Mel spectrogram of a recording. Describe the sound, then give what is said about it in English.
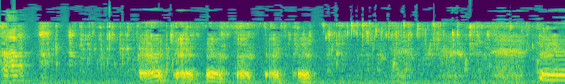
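A water fountain runs steadily, a continuous loud splashing rush with a brief series of gurgling, bubbling bursts partway through. “I'm in front of my water fountain now.”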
